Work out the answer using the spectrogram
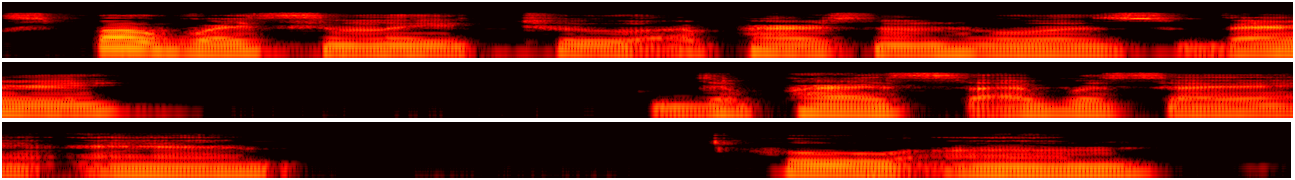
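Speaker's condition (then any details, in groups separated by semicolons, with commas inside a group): Multiple sclerosis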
